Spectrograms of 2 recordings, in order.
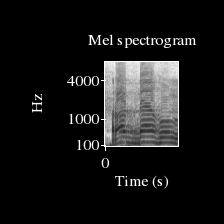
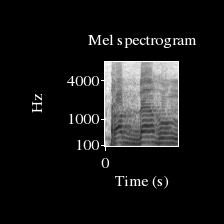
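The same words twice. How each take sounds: Both takes have the same delivery.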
